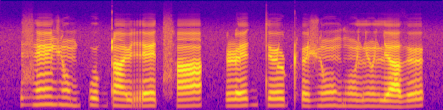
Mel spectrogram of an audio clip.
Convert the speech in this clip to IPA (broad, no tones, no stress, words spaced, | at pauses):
zẽʒũb puɡʈãy̯ret͡sʰã | ɭeɡ t̪ʏu̯ʈʰʏ ʒũɡũ lʲũlʲaðʏ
